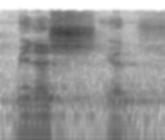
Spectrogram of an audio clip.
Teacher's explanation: Tapi kalau syin dia berhamburan, angin tu kuat. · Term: tafasi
